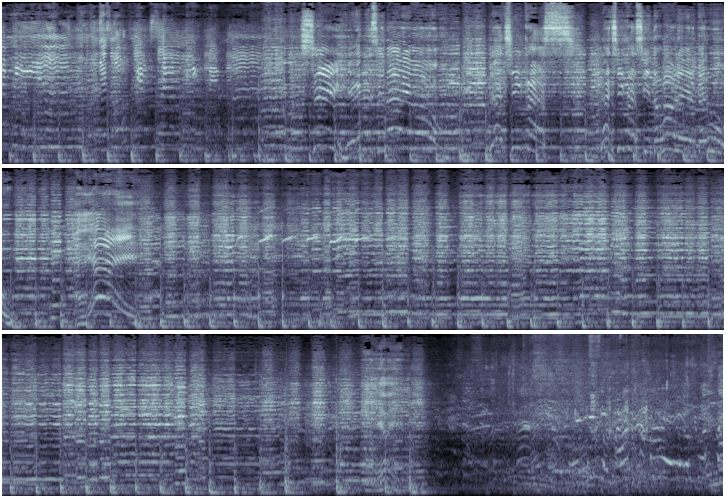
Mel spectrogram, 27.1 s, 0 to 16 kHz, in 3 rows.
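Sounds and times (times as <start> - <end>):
steady drum beat: 0.0 - 23.4
saxophone-led band playing festive tune: 0.0 - 27.0.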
